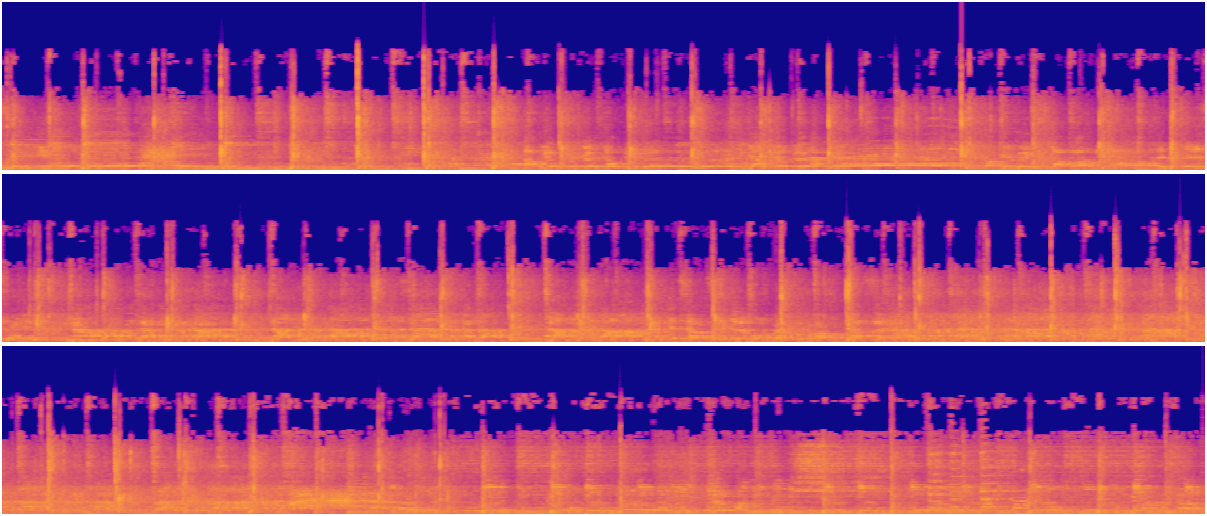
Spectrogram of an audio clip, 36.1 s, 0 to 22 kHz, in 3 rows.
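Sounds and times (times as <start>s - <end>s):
male voices singing in harmony: 0.0s - 2.2s, 5.2s - 28.6s
drum beat: 0.0s - 36.0s
soul band playing: 0.0s - 36.0s.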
